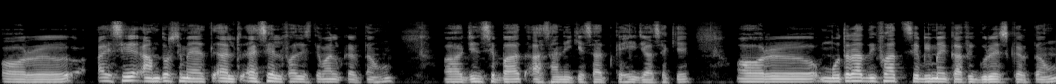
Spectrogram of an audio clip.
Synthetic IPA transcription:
ɔːɾɛːseaːmt̪ɔːɾsemɛ̃ɐlɛːseɐlfaːzɪst̪eːmaːlkɐɾt̪aɦũ | d͡ʒɪnsebaːd̪aːsaːnikesaːt̪̚ʰkɐɦĩd͡ʒaːsɐkeːɔːɾmoːt̪ɾaːd̪ɪfaːt̪sebʱimɛ̃kaːfiɡʊɾeːskɐɾt̪aɦũ

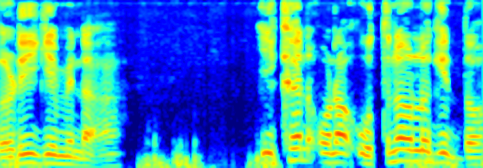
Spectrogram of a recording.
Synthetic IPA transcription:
əɽiɡɛmɛnaʔa | ikʰənɔnaʔut̪nəwləɡit̪̚d̪ɔ

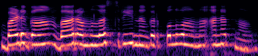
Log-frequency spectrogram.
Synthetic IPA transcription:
bɐɽɡaːmbaːɾɐmʊlɐsɾiːnɐɡɐɾpʊlʋãːmɐ̃ʔɐnɐt̪naːʋ

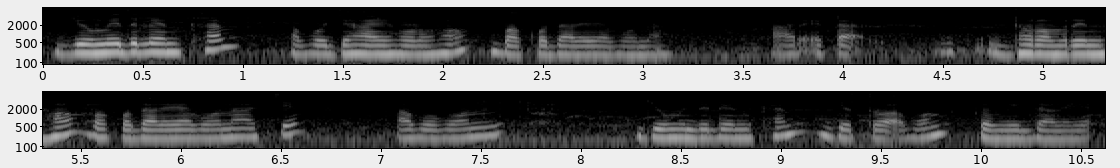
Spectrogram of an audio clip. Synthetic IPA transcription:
d͡ʒumid̪ɛlɛnkʰan | abɔd͡ʒaɦãjɦɔɽ̃ɔ̃ɦɔ̃bakɔd̪aɽɛjabɔna | aɾɛ̰ʈa̰ʔ | d̪ʱɔɾɔmɾinɦɔ̃bakɔd̪aɽɛjaβɔnat͡ʃɛ | abɔbɔn | d͡ʒumid̪ɛlɛnkʰand͡ʒɛt̪ɔwa̰ʔbɔnkəmid̪aɽɛjaʔ

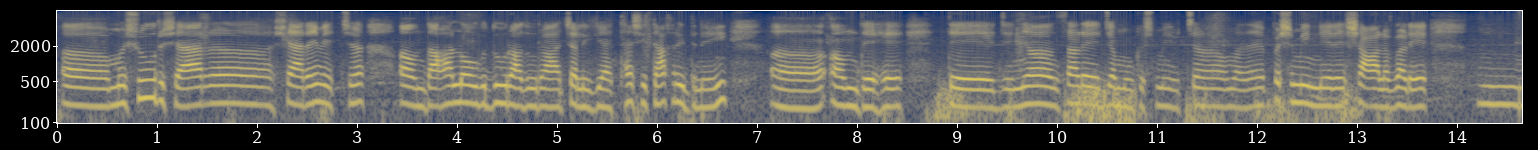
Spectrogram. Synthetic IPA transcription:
məʃuːɾʃɛːɾʃɛːɾẽːʋɪt͡ʃaːʊ̃nd̪aːɦloːkd̪uːɾaːd̪uːɾaːt͡ʃəliːɡaːɪt̪ʰːãːʃiːʈaːxʰəɾiːd̪neːiː | aːʊ̃nd̪eːɦeː | t̪eːd͡ʒɪjãːsaːɽeːd͡ʒəmũːkəʃmiːɾɪt͡ʃməpəʃmiːneːɾeːʃaːlbəɽeː

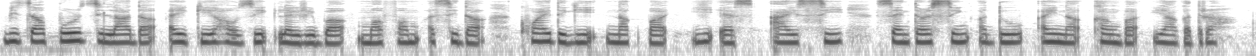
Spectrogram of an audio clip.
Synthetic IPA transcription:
bid͡ʒapuɾd͡ʒiladɐɐjɡiɦawzik̚lɐjɾibɐmɐpʰɐmɐ̰sidɐkʰwajdɐɡinɐk̚pɐ | iʔesajsisentɐɾsiŋɐduɐjnɐkʰɐŋbɐjaɡɐdɾa

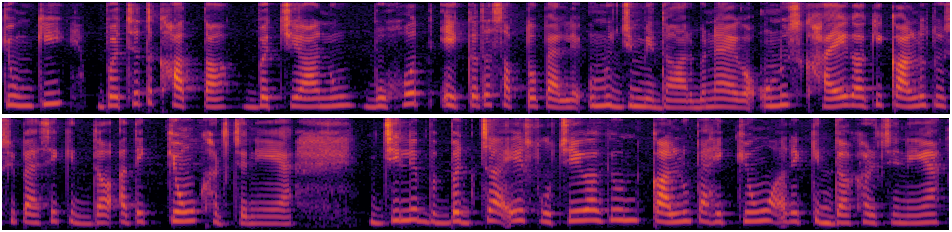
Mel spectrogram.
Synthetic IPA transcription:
kjõːkɪbət͡ʃət̪kʰaːt̪aːbətːʃjaːnũːbɔhʊt̪ɪkt̪aːsəb̚t̪õːpɛːleːʔʊnːũːzɪmːeːd̪aːɾbənaːeːɡa̰ːʔʊnːũːsə̥kʰaːeːɡaːkɪkəlnũːt̪ʊsĩːpɛːseːkɪd̪aːʔət̪ẽːkjõːkʰəɾt͡ʃneːɛːd͡ʒɪleːbətːʃaːʔeːsoːt͡ʃeːɡaːkɪʊnkəlnũːpɛːleːkjõːət̪eːkɪd̪aːkʰəɾt͡ʃneːɛː

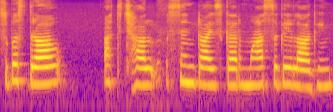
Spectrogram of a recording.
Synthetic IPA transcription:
subəsd̪ɾaːw | ɐt̪ʰt͡ʃʰalsenʈaːjzkɐɾmaːsɡelaːɡin

